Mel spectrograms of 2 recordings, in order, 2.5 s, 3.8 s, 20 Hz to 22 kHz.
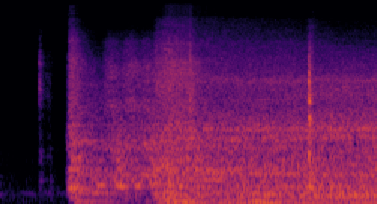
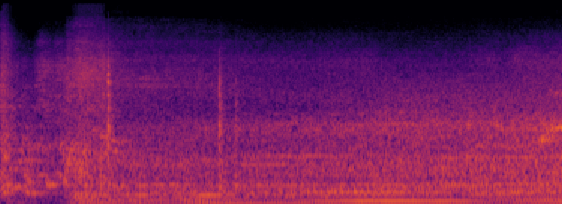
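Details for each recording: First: Fiat Panda 4x4 1.1 FIRE engine, first start after cambelt change: it catches at once, then a constant dry scraping rasp rides over the idle as a bolt washer rubs the crankshaft pulley. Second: Fiat Panda 4x4 1.1 FIRE engine, first start after cambelt change: starts quickly, then settles into an even run with revs climbing smoothly and no knocks or rattles; sounds healthy.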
